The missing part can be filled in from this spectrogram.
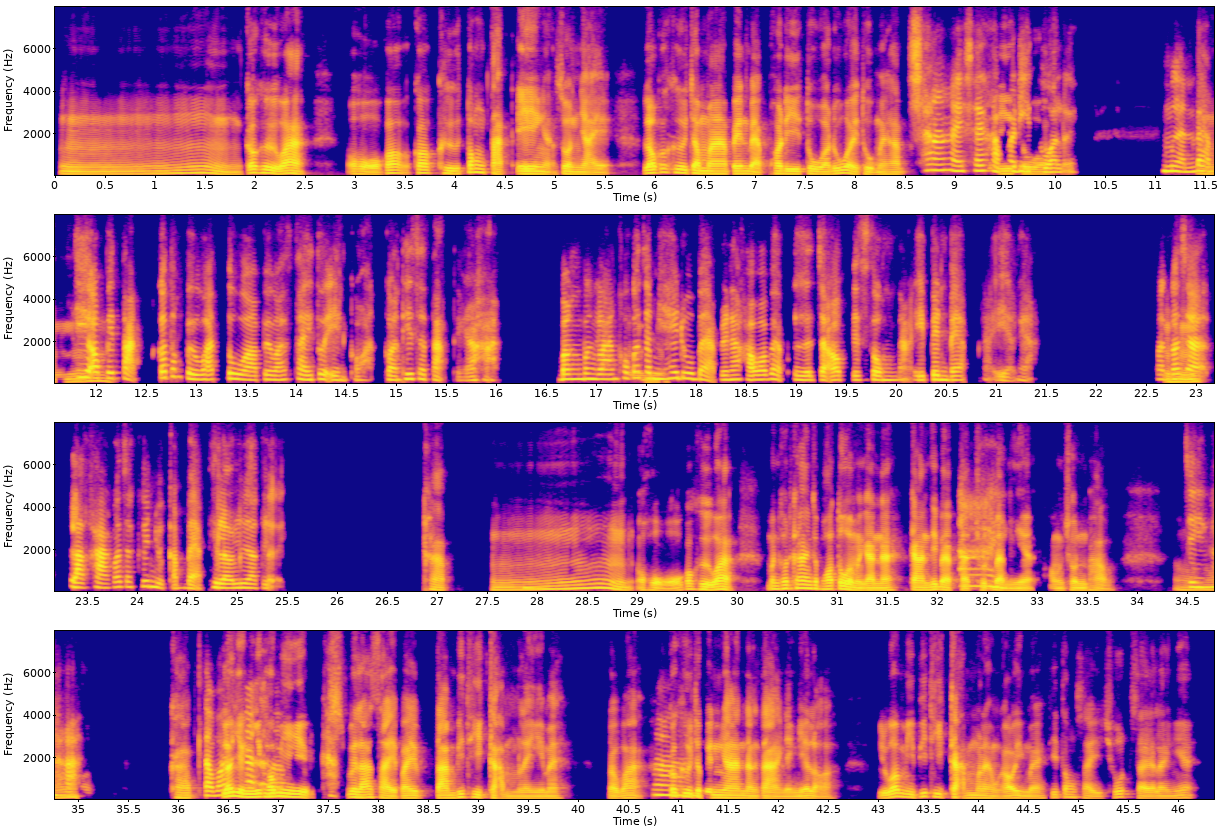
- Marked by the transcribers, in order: drawn out: "อืม"; drawn out: "อืม"; other noise; tapping
- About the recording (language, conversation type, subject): Thai, podcast, สไตล์การแต่งตัวของคุณสะท้อนวัฒนธรรมอย่างไรบ้าง?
